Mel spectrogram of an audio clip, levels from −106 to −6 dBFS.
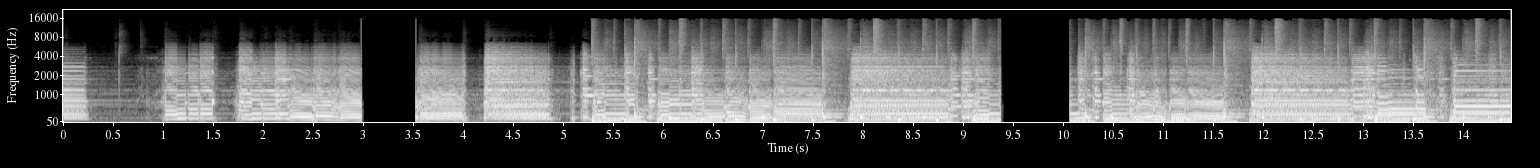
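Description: At 2.98 s the player likely ran dry of buffered data, causing a playback stall: the sound cuts off mid-flow and stays silent for about 0.54 s before resuming at 3.53 s. From 3.53 to 6.53 s a time-compressed catch-up follows, as the player trims its backlog by removing and cross-fading short slices. The audio runs 1.15 times fast at unchanged pitch.

A second playback stall, likely from the same data shortfall, silences the output from 9.37 to 10.07 s, about 0.70 s. The catch-up from 10.07 to 11.45 s is harsher, at 1.5 times speed, so the hurried quality is more obvious.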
